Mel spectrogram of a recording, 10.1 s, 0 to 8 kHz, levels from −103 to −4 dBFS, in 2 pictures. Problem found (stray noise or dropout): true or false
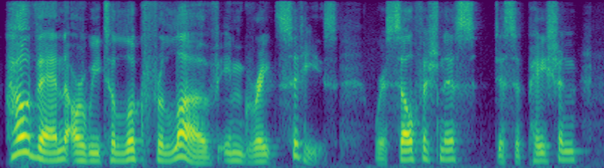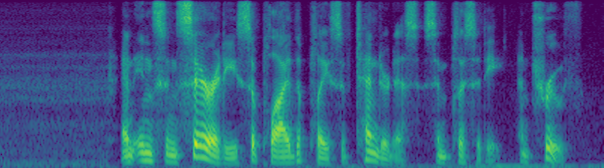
false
